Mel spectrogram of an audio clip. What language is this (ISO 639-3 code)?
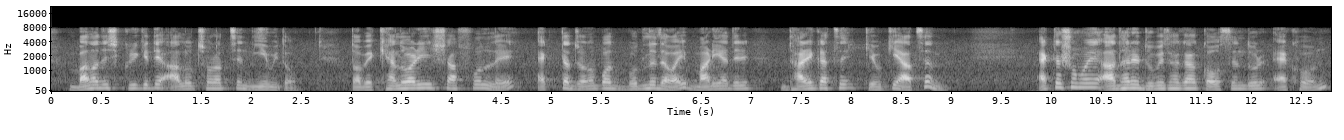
ben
